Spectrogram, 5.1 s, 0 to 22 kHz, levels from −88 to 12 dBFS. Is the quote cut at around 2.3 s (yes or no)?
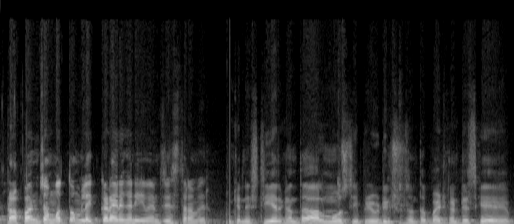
yes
